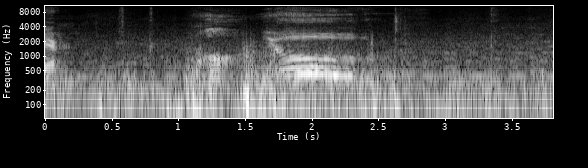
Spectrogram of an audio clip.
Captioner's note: gasps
